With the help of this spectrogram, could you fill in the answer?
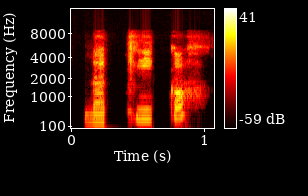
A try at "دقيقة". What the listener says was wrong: Bukan, bukan daqiqah, pakai qaf, daqiqah.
